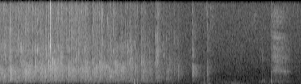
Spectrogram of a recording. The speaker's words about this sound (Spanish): Un aplauso por ellos, iglesia. Un aplauso por ellos.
